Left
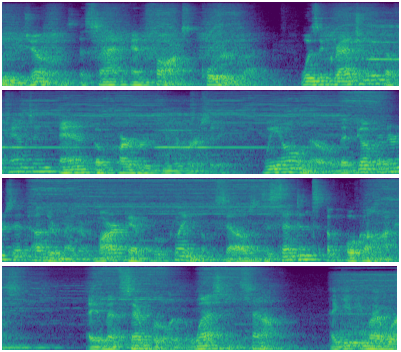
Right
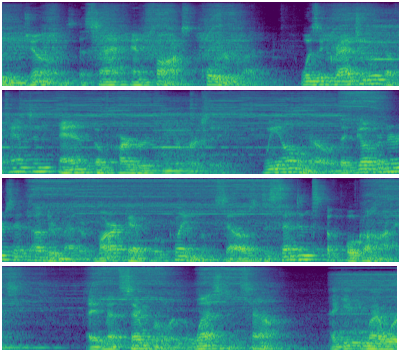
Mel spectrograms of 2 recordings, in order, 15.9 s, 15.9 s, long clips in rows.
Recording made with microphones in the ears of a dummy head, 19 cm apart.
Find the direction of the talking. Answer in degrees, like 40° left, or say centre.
10° right.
